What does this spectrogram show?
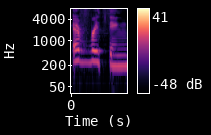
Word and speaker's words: everything: 여기 everything 발음하실 때 every요 중간에 오는 두 번째이 발음 같은 경우는 열심히 내지 않으셔도 괜찮아요. 그래서 바로 r로 넘어가는 것처럼 한꺼번에 fre라고 발음하시면 자연스럽습니다. 강세 또렷하게 everything. everything.요 요 th는 혀를 살짝 내밀어 주시면 되는데 윗니 아랫니가 벌어지고 사이에 혀가 살짝 내밀어지는게 포인트예요.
